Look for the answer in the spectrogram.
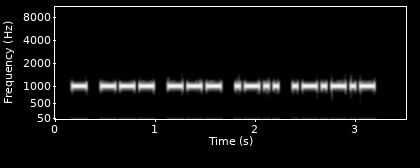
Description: Morse code, heard as a keyed tone, about 25 wpm, 1000 Hz. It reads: TOOL.
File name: qotdfiles / 25wpm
